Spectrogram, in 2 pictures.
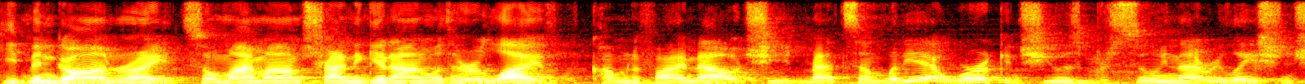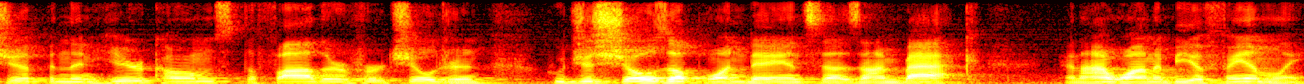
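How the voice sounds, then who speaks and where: Audible room echo surrounds a man who speaks fairly quickly at a fairly high pitch. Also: ordinary pitch variation. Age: 40s. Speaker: luncheon speaker. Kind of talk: testimony.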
